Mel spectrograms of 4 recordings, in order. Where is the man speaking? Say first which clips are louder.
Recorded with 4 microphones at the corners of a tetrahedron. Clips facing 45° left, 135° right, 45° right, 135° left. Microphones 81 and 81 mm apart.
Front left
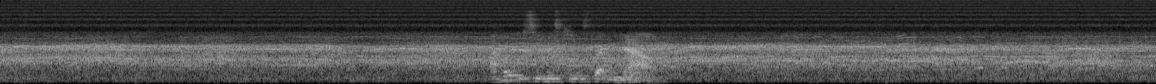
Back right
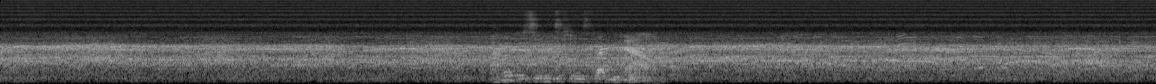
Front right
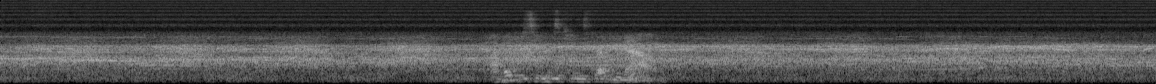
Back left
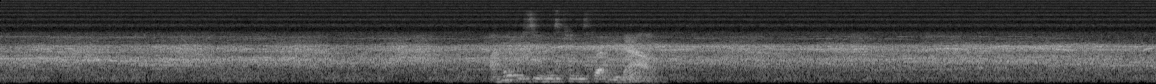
Front left 3 dB, back left 1 dB; 105° left, 3.5 m; by 6.7 s 100° left, 2.5 m.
